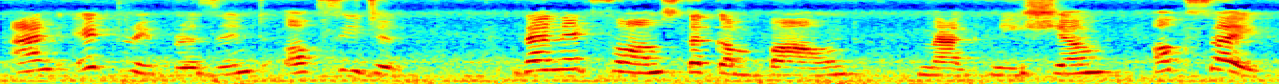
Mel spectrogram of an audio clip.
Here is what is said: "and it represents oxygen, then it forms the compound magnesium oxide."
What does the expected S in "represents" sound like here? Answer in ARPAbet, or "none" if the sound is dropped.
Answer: none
